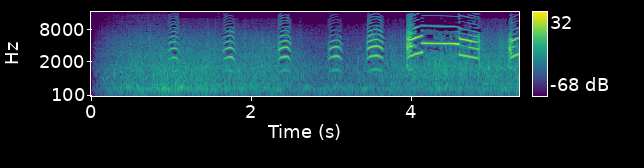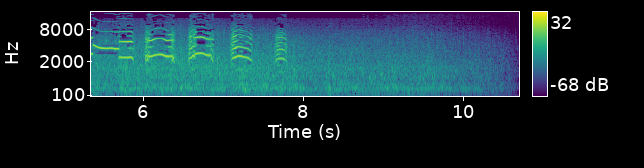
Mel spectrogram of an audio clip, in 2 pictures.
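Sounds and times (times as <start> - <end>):
Mew Gull squealing outburst: 1.7 - 7.8.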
